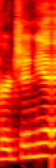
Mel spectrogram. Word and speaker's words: Virginia: And Virginia is spelled V-I-R-G-I-N-I-A, like the state.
